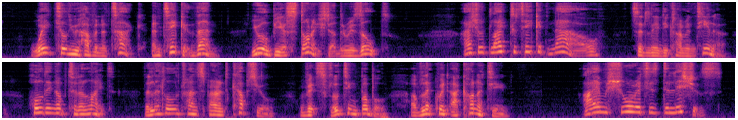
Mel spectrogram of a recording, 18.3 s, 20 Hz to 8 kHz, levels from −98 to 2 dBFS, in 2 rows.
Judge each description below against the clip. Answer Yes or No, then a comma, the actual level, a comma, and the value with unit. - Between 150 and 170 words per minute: Yes, average, 160 wpm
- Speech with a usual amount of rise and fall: No, wide, 9.0 semitones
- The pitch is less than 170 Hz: No, medium, 180 Hz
